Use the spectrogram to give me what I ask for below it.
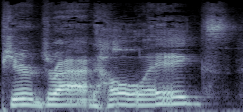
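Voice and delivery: slow, lightly put-on ad voice; a hint of Dan the egg salesman. Guest echoes the egg ad as Dan. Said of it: "I can come back as Dan".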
